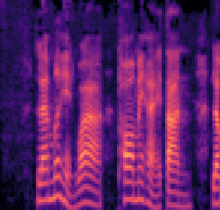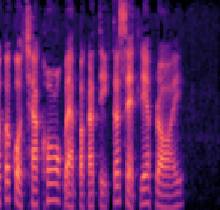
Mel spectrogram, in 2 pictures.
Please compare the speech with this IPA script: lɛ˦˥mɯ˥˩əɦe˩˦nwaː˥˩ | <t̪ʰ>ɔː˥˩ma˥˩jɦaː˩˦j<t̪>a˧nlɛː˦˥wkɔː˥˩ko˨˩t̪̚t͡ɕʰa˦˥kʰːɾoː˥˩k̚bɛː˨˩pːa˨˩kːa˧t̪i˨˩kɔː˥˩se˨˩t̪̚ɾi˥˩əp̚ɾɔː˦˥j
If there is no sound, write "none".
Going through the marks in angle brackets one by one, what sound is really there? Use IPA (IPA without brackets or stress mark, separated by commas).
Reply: t̪ʰ, t̪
